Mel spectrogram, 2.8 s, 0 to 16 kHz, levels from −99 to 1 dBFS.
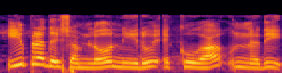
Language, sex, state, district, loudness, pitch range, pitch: Telugu, female, Telangana, Hyderabad, -15 LUFS, 200-240 Hz, 215 Hz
